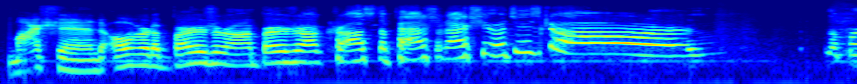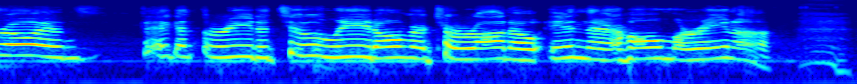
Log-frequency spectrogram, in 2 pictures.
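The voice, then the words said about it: Hockey play-by-play announcer impression. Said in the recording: “Doc Emrick impersonation ... That's good ... It'll sound just like Doc on NBC.”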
